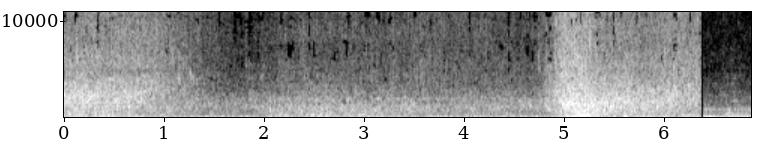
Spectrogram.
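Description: Small sea waves washing onto a pebble shore, a steady wash with a louder surge about five seconds in. Near the end it cuts off abruptly to a low hum.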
